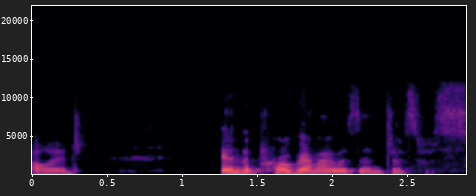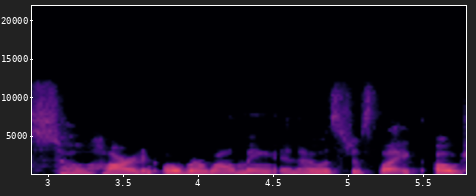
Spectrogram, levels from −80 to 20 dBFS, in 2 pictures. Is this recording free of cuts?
yes; 0 cuts

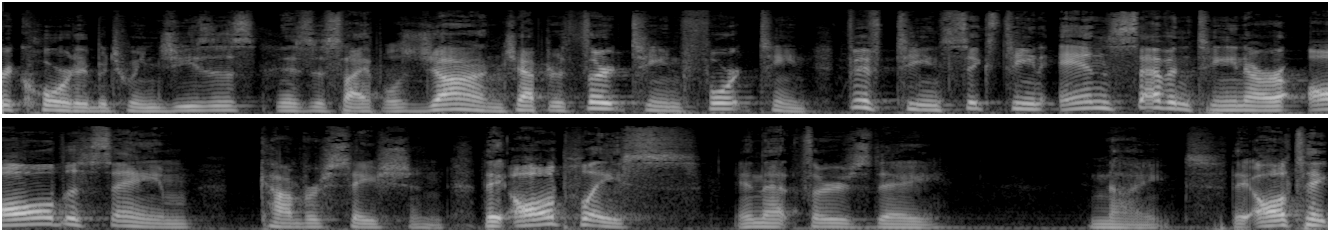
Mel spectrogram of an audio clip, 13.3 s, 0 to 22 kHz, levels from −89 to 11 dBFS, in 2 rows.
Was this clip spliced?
yes; 6 cuts; at 1.4 s, 4.1 s, 7.7 s, 9.4 s, 10.2 s, 10.6 s

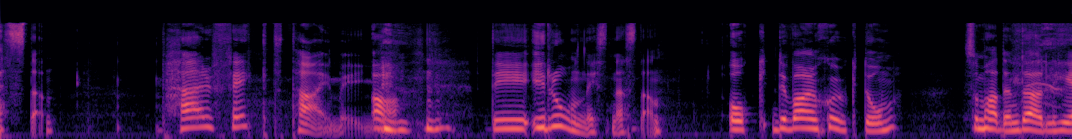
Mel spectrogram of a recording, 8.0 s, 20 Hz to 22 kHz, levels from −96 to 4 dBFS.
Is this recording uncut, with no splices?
yes; 0 cuts

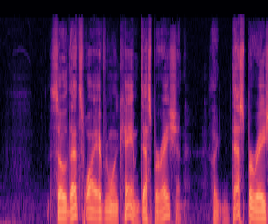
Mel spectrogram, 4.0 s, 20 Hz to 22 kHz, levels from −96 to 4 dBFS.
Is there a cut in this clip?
no; 0 cuts

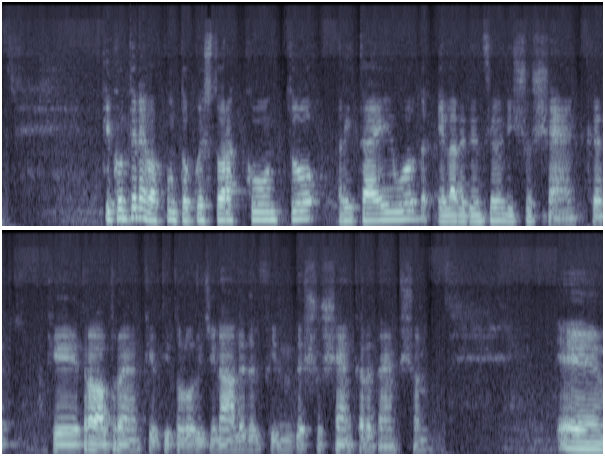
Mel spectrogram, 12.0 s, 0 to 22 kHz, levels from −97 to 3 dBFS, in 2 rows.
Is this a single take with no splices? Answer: yes; 0 cuts

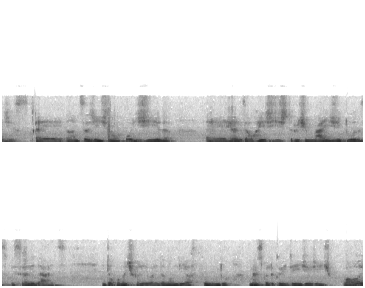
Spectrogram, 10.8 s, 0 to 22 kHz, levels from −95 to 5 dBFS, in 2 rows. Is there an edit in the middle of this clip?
no; 0 cuts

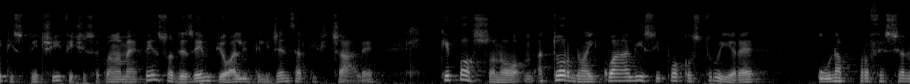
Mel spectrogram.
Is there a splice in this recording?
no; 0 cuts

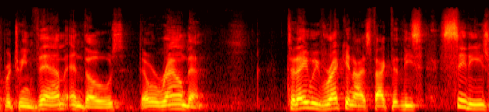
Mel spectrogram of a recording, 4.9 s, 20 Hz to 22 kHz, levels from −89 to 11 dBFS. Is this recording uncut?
yes; 0 cuts

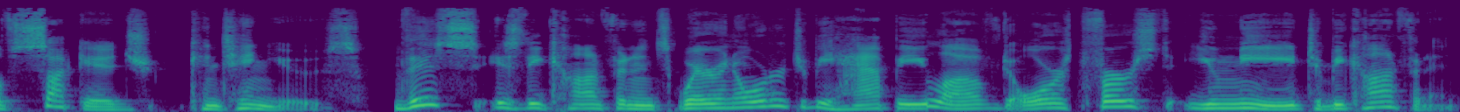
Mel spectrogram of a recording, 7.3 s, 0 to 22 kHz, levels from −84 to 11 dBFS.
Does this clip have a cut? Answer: yes; 4 cuts; at 1.9 s, 3.4 s, 4.6 s, 5.4 s

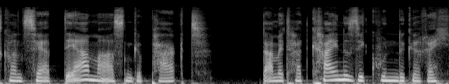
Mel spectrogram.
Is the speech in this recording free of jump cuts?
no; 1 cut; at 3.1 s

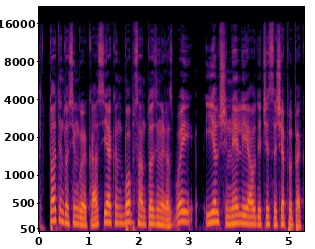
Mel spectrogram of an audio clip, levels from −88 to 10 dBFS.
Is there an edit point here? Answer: no; 0 cuts

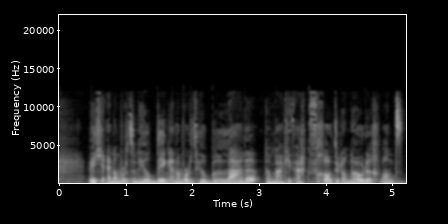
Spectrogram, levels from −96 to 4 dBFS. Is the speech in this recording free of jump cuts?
no; 2 cuts; at 3.0 s, 3.9 s

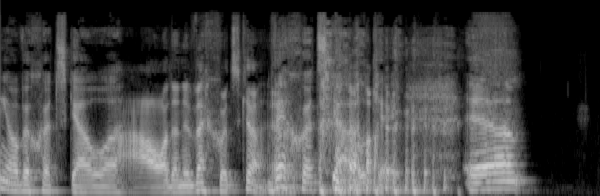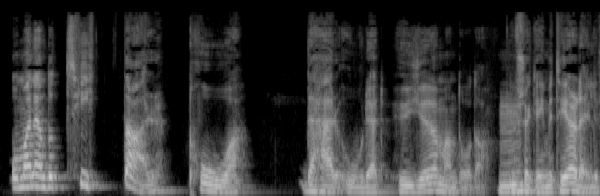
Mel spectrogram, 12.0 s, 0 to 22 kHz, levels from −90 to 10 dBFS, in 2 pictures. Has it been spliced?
no; 0 cuts

